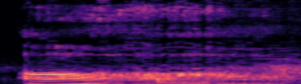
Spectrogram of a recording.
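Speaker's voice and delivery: a low, drawn-out pitying oh; mock sympathetic oh. Grief group reacting to the dead dog, mock pitying oh. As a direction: groan it like a crowd full of pity.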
